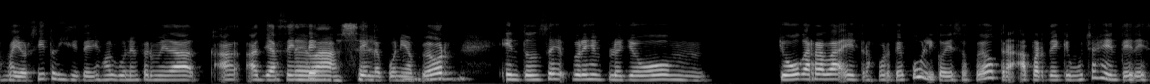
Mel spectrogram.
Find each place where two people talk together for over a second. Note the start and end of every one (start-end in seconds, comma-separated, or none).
2.9-4.6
